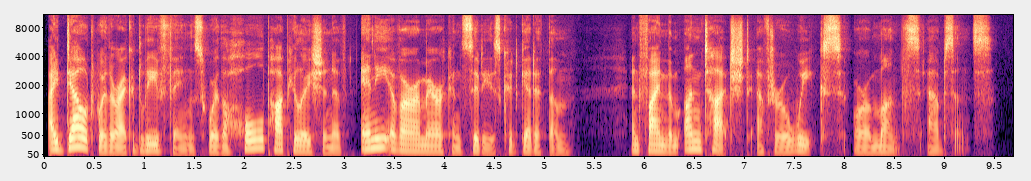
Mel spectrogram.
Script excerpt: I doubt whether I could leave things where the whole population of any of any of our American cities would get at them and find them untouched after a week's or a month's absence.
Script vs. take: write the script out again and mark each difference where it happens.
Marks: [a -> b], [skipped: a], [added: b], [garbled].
I doubt whether I could leave things where the whole population of any of [skipped: any of] our American cities [would -> could] get at them and find them untouched after a week's or a month's absence.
